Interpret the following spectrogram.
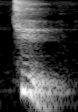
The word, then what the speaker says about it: tu: Entonces, je, tú, se escribe de la misma forma, pero ya pronunciando la U como les enseñé en el alfabeto. Tu, como si escribiéramos una T con una U así.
